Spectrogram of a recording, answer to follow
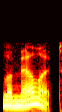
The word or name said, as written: lamellate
